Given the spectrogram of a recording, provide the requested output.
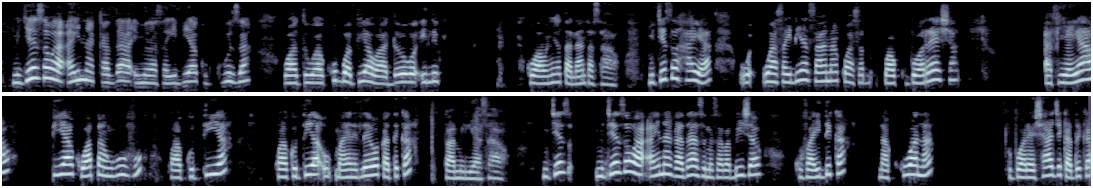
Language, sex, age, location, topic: Swahili, female, 18-24, Nakuru, government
